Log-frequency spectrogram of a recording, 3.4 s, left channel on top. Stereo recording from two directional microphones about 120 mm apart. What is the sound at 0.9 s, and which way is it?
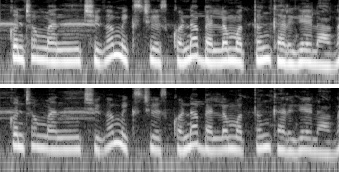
Speech, 40° left (ahead or behind).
